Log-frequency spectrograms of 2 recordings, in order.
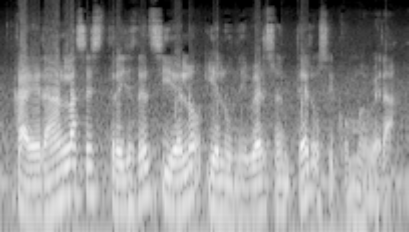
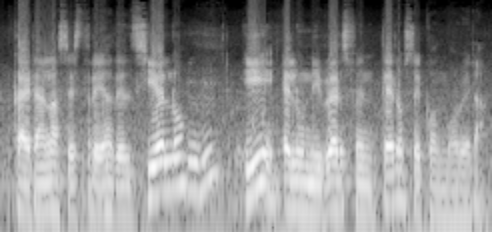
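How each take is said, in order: Both takes have the same delivery.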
